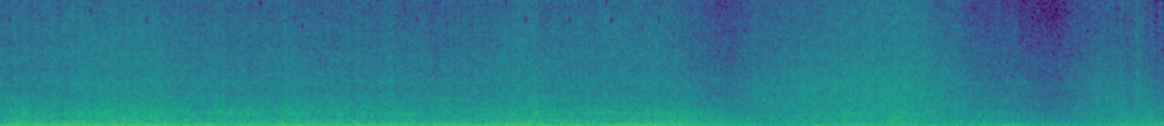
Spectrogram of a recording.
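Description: A boat engine drones steadily, dropping in pitch partway through.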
